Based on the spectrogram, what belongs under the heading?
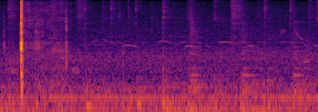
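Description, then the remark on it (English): Birds call faintly from below during a walk, a few short scattered cries over a steady low rumble of wind and background noise, with one sharp click near the start. “Can you hear the birds down there? Listen to that, bro.”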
